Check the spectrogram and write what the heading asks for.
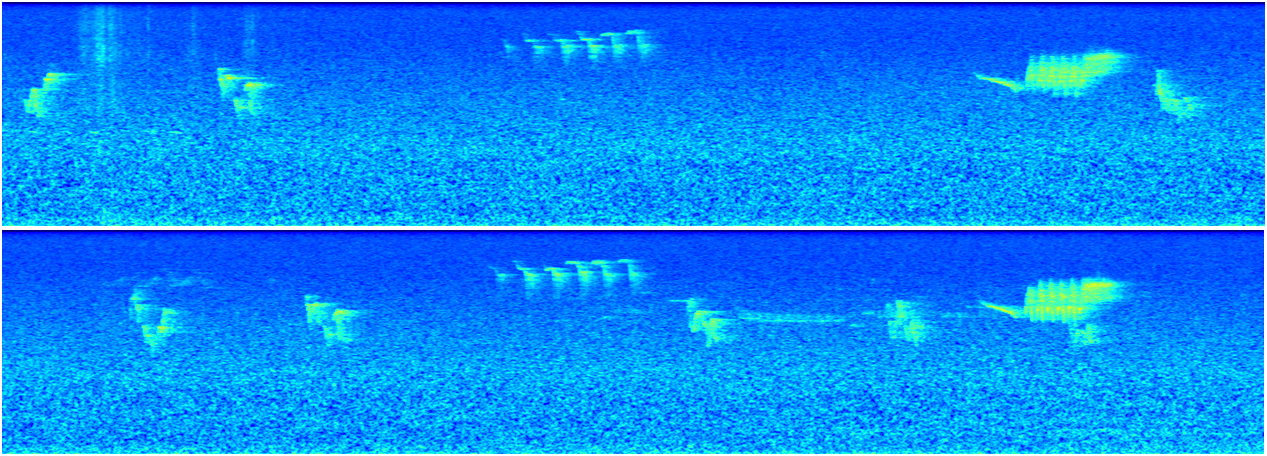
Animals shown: Red-eyed Vireo (Vireo olivaceus), Blackburnian Warbler (Setophaga fusca), Black-throated Blue Warbler (Setophaga caerulescens), Winter Wren (Troglodytes hiemalis), Black-and-white Warbler (Mniotilta varia)

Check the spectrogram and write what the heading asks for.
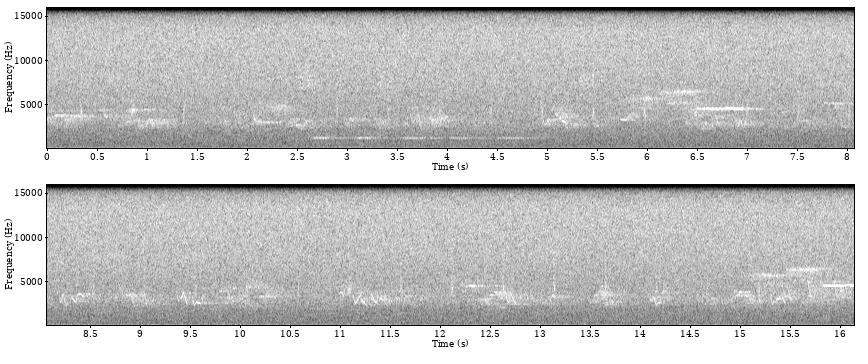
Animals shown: Black-throated Green Warbler (Setophaga virens), American Crow (Corvus brachyrhynchos), Red-eyed Vireo (Vireo olivaceus)

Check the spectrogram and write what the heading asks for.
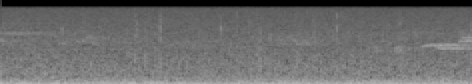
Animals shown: Wood Thrush (Hylocichla mustelina)

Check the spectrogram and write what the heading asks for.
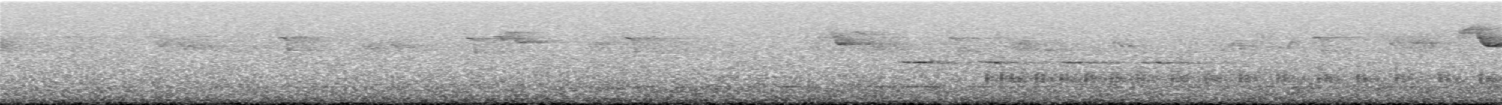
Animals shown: Yellow-bellied Sapsucker (Sphyrapicus varius), Blue-headed Vireo (Vireo solitarius)

